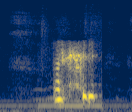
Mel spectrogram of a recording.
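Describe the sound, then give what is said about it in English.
A person does a single short meow, imitating a cat in one drawn-out vocal burst of about half a second, clear against a quiet background. “Meow like a cat.”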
